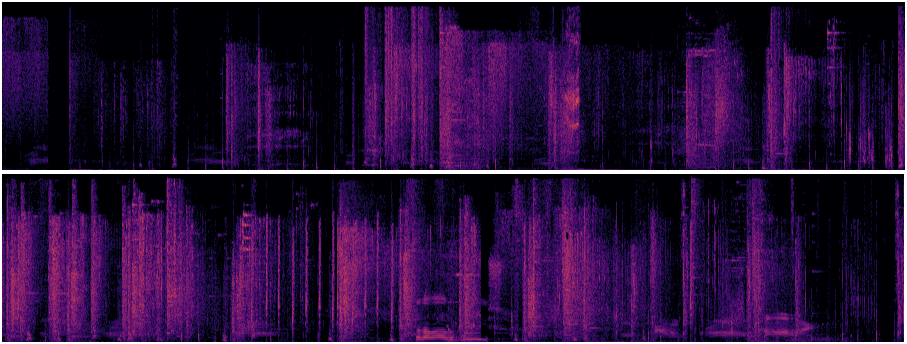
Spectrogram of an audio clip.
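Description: Weapons strike and clang in quick blows during a game battle.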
